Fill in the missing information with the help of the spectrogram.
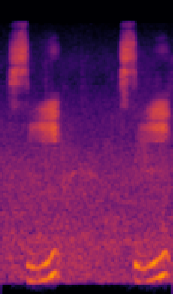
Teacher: the fifth tone is another Rising tone it starts low then Rises to the middle of your range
